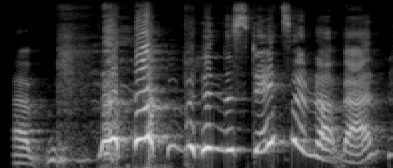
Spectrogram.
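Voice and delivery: laughing through the words, slowly. Real, not acted. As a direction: giggle it out, amused at yourself. Laughing at own accent skill.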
